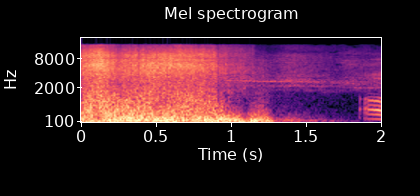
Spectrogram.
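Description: People blowing out hard to imitate wind: a rushing, breathy hiss that dies away about a second and a half in.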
